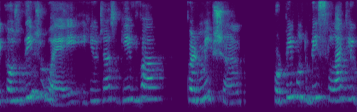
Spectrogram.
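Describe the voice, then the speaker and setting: With a Greek accent, a woman speaks fairly slowly at a high pitch, her intonation lively. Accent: Greek, noticeable. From Greece. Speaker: professor. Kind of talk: panel discussion.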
